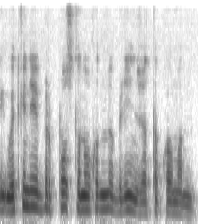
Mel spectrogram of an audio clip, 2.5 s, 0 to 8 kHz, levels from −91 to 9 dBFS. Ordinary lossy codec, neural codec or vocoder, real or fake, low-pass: Opus, 64 kbps; vocoder, 22.05 kHz, 80 mel bands, Vocos; fake; 7.2 kHz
